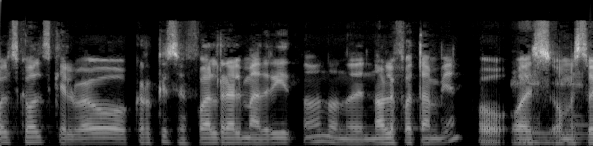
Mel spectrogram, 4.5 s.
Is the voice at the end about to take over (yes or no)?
yes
